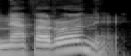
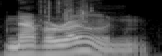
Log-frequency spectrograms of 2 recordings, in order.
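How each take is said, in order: First: It is said in an exaggerated Spanish accent. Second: It is said in a plain English accent. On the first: "Now you're just being offensive" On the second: "the way you said it doesn't even sound Mexican"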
